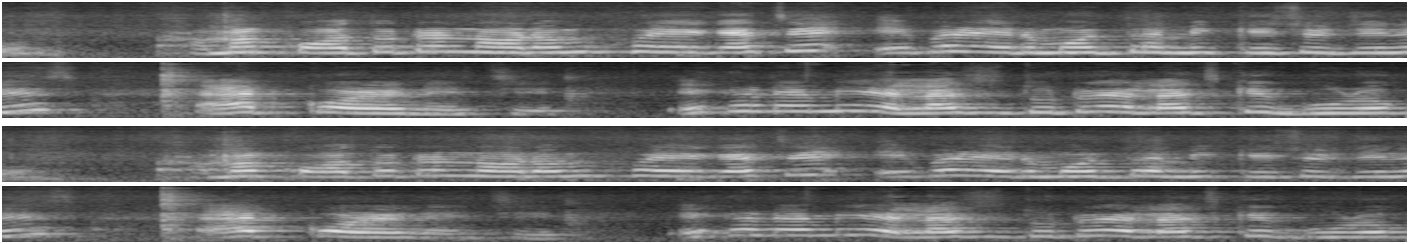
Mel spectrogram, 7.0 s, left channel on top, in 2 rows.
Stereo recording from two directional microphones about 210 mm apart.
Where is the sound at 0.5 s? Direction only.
40° left (ahead or behind).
